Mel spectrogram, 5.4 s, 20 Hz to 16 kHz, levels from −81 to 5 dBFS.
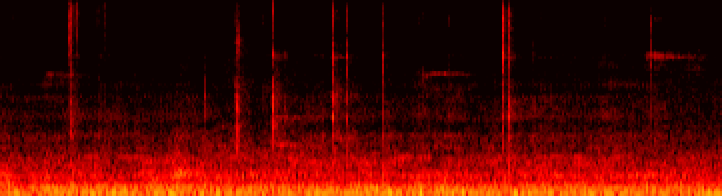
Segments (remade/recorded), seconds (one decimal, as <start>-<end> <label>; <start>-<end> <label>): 0.0-1.6 remade; 1.6-2.3 recorded; 2.3-5.0 remade; 5.0-5.4 recorded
